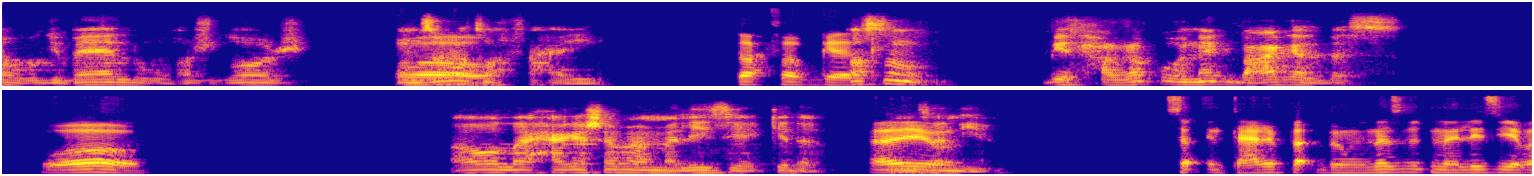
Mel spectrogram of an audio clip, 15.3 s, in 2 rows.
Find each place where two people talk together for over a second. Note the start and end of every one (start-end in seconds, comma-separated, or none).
none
